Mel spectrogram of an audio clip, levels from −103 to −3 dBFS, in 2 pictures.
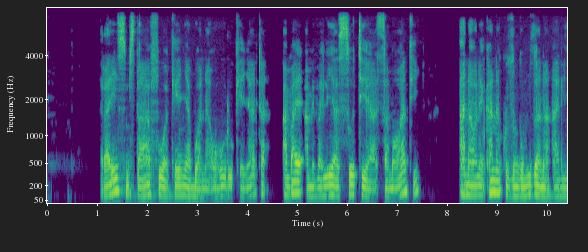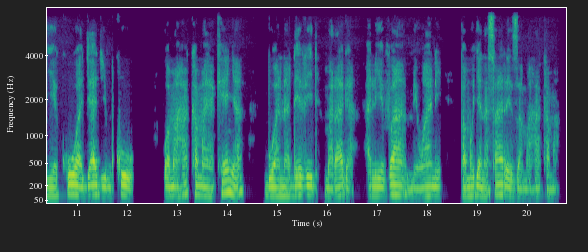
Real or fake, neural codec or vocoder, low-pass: real; none; 7.2 kHz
